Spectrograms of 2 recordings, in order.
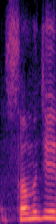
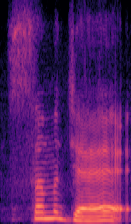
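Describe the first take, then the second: First: ਸਮਝੇ quick, ending in close 'e'; wrong close vowel. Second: ਸਮਝੈ very slow, long open 'ai'; corrected open vowel. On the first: Teacher showing the mistake, ਸਮਝੇ with close 'e'. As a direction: say ਸਮਝੇ as 'samjhay'. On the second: Teacher correcting, ਸਮਝੈ stretched to open 'ai'. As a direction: draw out ਸਮਝੈ, opening the end. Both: Shown as a demonstration. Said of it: "ਸਮਝੇ ਨਹੀਂ".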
